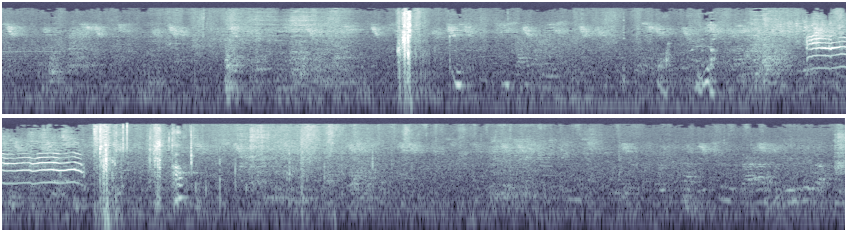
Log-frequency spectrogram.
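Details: A stray calico cat outdoors, blocking the way on the morning commute to work. It gives one clear, wavering meow midway, preceded by faint clicks and footsteps in quiet surroundings.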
